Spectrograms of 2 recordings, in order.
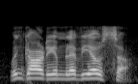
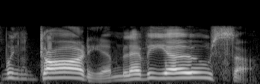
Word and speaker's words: Wingardium Leviosa: having much more luck wingardium leviosa he shouted wavy in his arms like a windmill you're saying it wrong harry heard hermione snap it's when guardian leviosa make the gar nice and long you'd do it then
